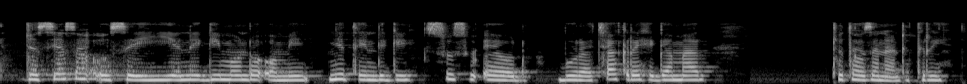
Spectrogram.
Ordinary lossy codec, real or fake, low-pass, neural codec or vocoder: MP3, 48 kbps; real; 7.2 kHz; none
